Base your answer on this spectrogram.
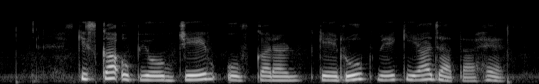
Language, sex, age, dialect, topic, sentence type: Hindi, female, 36-40, Hindustani Malvi Khadi Boli, agriculture, question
